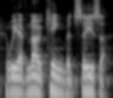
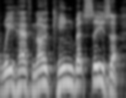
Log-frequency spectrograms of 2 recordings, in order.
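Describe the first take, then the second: First: Said in the usual way. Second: Raised, higher mob cry; crowd crying out. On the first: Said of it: "they cried out". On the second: Retold or imitated. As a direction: call it out as the angry crowd. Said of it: "And they cried out".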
